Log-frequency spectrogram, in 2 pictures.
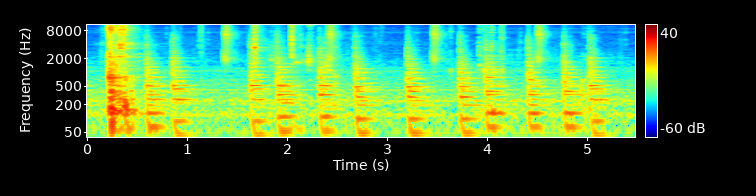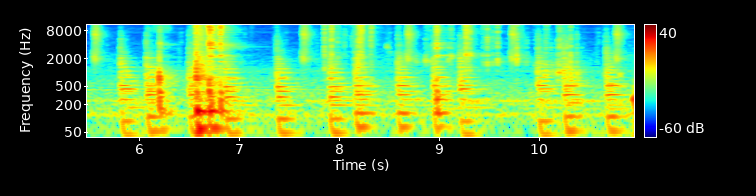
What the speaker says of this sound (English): First, we are going to add 4 eggs into this bowl.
